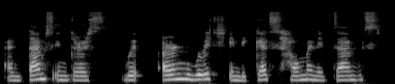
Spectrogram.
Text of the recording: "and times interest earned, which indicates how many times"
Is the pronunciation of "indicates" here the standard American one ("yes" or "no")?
yes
